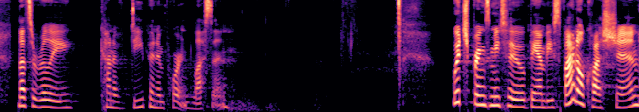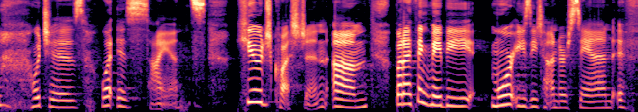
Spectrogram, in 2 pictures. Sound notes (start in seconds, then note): none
